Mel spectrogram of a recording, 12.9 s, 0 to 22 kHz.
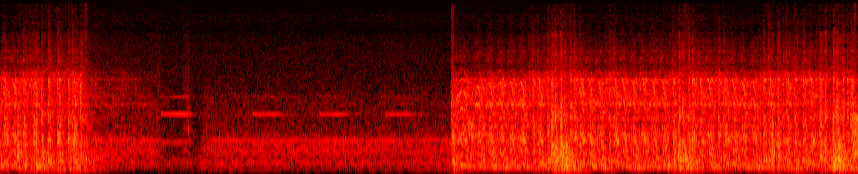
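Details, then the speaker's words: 2005 6.0L Power Stroke diesel cold start; it was plugged in about five hours, but the block heater breaker blew. Steady cranking at about 3.5 beats a second, a pause, then more cranking that never catches. Long cranking, no start. "6-liter cold start. Hopefully she goes. Got to go for injector check. And it's not starting right."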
